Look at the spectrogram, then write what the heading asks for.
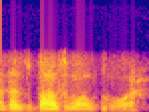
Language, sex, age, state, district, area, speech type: Kashmiri, male, 18-30, Jammu and Kashmir, Baramulla, rural, conversation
